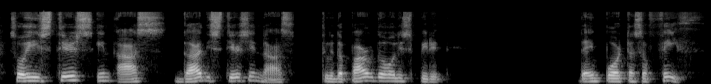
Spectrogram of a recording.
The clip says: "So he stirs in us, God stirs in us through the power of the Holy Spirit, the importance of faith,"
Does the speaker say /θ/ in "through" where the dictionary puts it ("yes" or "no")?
no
